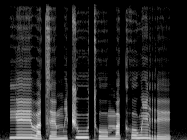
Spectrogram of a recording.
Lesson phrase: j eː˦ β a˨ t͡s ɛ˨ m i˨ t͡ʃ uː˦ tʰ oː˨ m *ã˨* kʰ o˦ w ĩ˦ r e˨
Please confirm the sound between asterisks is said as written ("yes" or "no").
no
